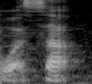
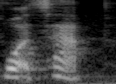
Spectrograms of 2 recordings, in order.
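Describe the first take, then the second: First: The word has a Malaysian-style pronunciation. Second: The word has the standard pronunciation. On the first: "we do hear some Malaysians say" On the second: "the correct way is WhatsApp"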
